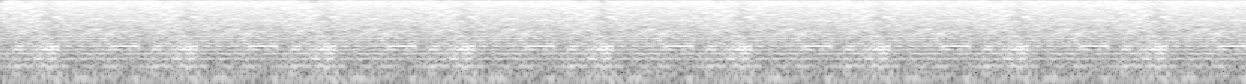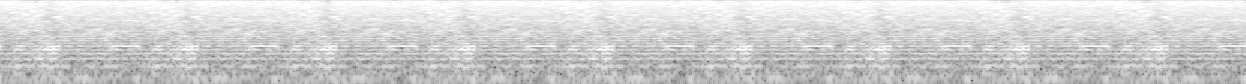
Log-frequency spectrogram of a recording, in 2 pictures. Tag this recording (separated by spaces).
ambient audacity weird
